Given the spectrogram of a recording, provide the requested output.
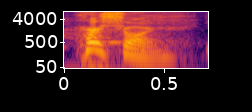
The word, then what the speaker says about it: Hirschhorn: Well, it's Elizabeth, and how do you say her last name? – I say Hirschhorn. – Hirschhorn. – Yeah, I think... – It's H-I-R, so Hirschhorn. – Yeah, Hirschhorn.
